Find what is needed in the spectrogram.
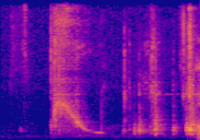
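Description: Quiet handling of a film cutter and a strip of cut negative film: a short falling squeak about half a second in, then a few small clicks.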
